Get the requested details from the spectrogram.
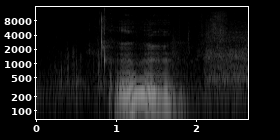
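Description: sipping hot coffee

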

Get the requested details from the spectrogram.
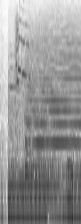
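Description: foghorn

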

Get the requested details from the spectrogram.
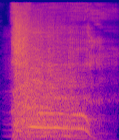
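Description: dinosaur roar

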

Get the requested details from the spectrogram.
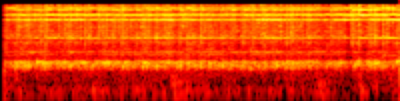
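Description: bell ringing twice

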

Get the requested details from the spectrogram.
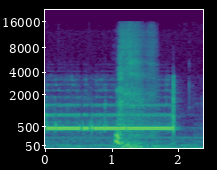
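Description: telephone dialing tones

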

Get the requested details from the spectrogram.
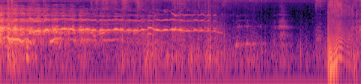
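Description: fart sound effect

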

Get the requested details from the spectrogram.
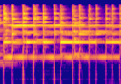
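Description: cowbell ringing

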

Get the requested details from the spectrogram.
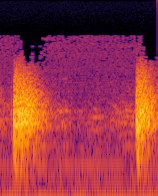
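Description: gunshots

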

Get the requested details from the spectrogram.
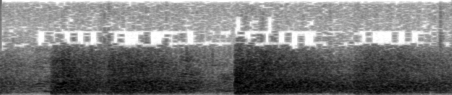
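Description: gunshots

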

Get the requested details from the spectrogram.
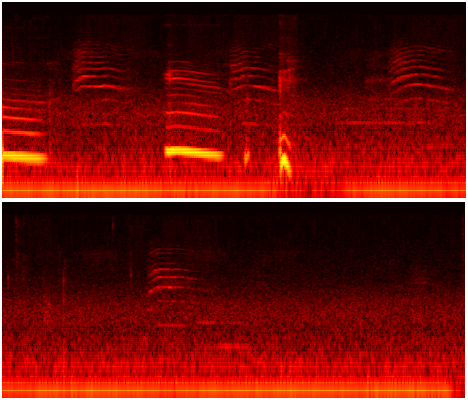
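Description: cat meowing

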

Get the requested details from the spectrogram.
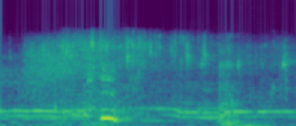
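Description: water splashing

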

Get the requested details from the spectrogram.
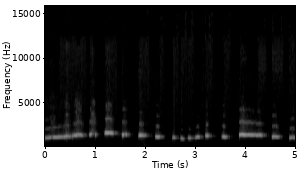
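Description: human whistling

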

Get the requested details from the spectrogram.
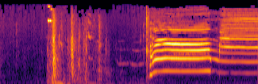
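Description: door opening

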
